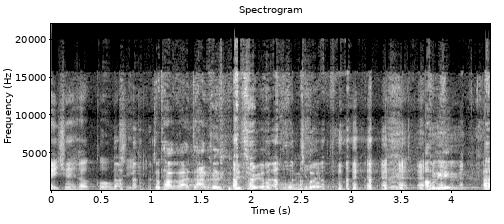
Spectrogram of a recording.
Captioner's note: laughs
